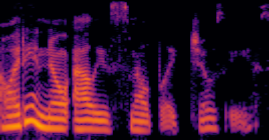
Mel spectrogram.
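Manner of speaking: half-whispered, soft. In a tabletop game, a character leaning in to someone, half-whispering. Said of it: "just whisper to them".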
